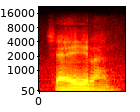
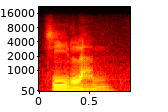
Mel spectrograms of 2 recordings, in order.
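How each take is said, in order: First: The first vowel sounds like 'eye'. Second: The first vowel sounds like 'ee'. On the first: It follows English reading habits. "akhirnya i dibaca I" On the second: It follows the original Arabic spelling. "Aslinya yang benar itu Jilan"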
